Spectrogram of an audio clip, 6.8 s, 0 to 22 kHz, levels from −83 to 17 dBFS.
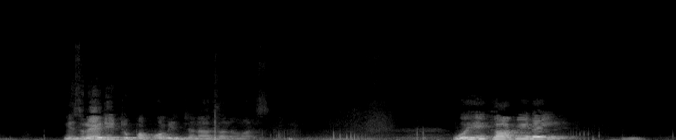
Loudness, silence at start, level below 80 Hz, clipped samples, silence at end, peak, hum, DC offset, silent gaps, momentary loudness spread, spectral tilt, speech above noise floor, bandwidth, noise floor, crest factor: -18 LUFS; 0.65 s; -54 dBFS; under 0.1%; 0.4 s; -2 dBFS; none; under 0.1%; none; 17 LU; -9.5 dB/octave; 39 dB; 5.4 kHz; -57 dBFS; 18 dB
